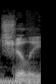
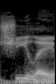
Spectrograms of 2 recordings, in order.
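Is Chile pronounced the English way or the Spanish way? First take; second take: English; Spanish. First: The name is said with an English pronunciation. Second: The name is said with a Spanish pronunciation. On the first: This is the familiar way from childhood. "I grew up saying Chile" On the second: This is the proper, native pronunciation. "I know that it's pronounced Chile"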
